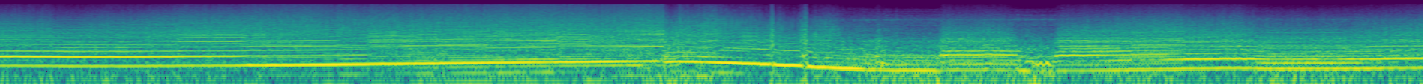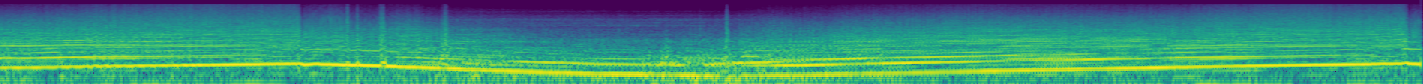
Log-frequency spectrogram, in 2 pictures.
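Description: Onboard sound of a Seven-style open sports car's engine at speed on a race circuit. Twice the pitch sinks as the driver lifts off for a corner, about a quarter of the way in and again past the middle, then it climbs slowly as he accelerates back up. Wind rush in the open cockpit lies over it.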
